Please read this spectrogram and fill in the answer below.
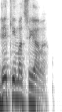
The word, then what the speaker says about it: Matsuyama: Hideki Matsuyama.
